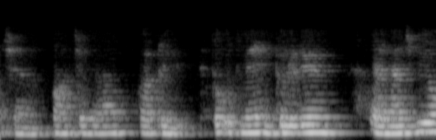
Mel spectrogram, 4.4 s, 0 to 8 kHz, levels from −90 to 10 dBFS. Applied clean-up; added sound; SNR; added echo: none; none; none; reverberation time 0.6 s.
